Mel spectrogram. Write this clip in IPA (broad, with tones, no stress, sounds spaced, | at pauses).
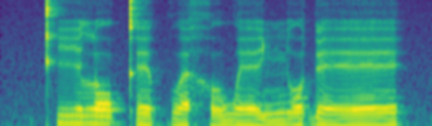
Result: kʰ i˦ l o˦ kʼ e˨ kʷ ɛ˨ h ʊ˨ w eː˨ ɲ o˦ ɗ eː˨˦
